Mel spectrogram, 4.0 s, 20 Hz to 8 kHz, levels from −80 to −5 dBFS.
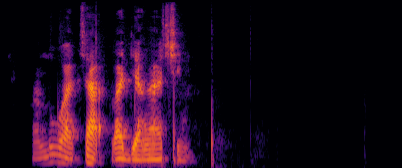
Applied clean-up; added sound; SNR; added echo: neural separator model SepFormer DNS4.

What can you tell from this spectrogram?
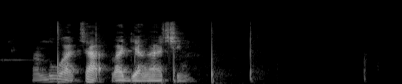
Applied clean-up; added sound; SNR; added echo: none; Run; 16 dB; none.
